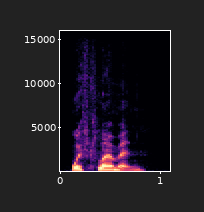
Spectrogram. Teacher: the th moves back and the l moves forward to meet in a new middle position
